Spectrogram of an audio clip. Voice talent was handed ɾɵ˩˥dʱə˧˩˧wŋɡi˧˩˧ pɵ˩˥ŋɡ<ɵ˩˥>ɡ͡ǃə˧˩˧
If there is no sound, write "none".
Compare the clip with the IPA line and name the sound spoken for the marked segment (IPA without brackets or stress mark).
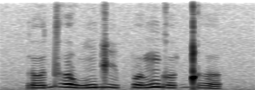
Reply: ɵ˩˥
